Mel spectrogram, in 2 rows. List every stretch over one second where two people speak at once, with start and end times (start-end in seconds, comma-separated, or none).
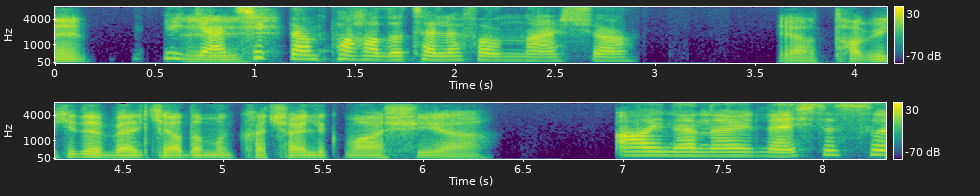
none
